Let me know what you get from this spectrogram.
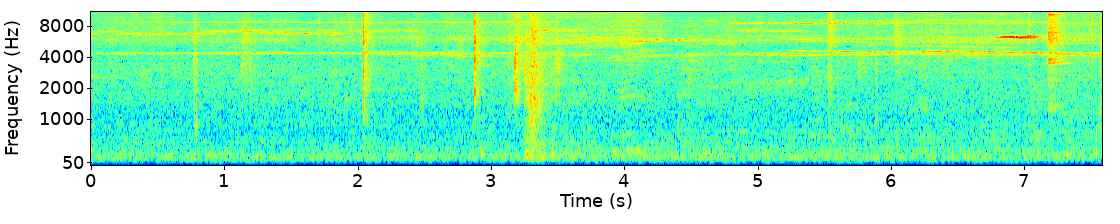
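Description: Rocky Mountaineer passenger train running, heard from inside the coach: a steady rumble with thin, high wheel squeal, broken by several sharp clicks and knocks, the loudest a little over three seconds in.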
